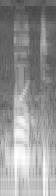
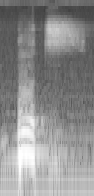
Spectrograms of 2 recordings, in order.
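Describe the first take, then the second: First: The final t ends with a light hiss. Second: The final t ends with a strong s sound. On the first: The speaker calls it right. "Persis kan?" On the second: The speaker calls it wrong. "Salah. Itu sin"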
